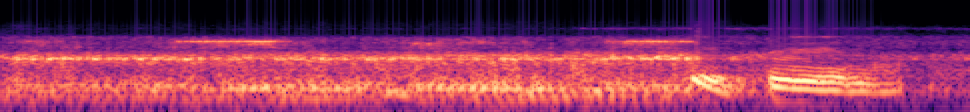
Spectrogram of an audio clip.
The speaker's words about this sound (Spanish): Están maniobrando los colectivos. Dos ya han pasado a la playa para hacer el transbordo.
